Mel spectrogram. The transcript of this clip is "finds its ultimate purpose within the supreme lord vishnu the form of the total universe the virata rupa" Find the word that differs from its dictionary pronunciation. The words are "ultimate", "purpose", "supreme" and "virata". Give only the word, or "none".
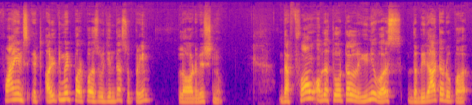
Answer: virata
